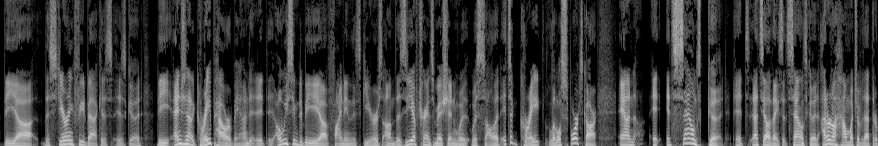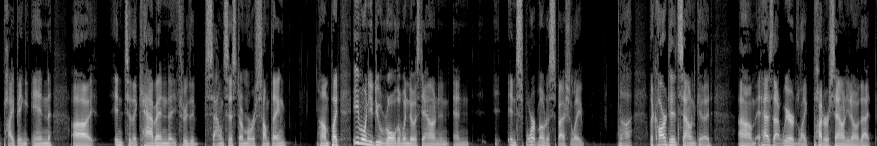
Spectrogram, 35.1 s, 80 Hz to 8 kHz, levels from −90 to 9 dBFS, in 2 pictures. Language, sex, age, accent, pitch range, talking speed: English, male, 40-59, American, 110-155 Hz, 180 wpm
